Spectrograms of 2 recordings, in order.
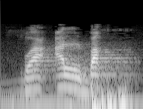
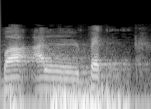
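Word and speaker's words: Baalbek: Patung ini dikenal daerah mereka apa itu namanya, Ba'albak gitu. Kalau ada ejaannya, logatnya sana Ba'albek pakai e, Ba'albek nama tempatnya. Atau di beberapa tulisan disebut Ba'labak, seperti nama seorang perawi hadis, Ba'labak.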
